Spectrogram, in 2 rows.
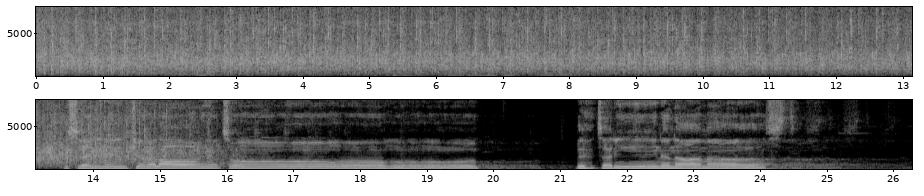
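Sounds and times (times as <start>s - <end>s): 
crowd applause: 0.0s - 16.6s
speech: 13.7s - 18.7s, 21.3s - 24.4s.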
